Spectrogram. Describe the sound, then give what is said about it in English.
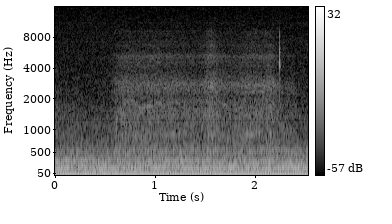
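A slow, deep breath drawn in during a calming relaxation exercise, heard as a soft, faint airy hiss that lasts well over a second over a steady low background rumble. “So let's just relax. Taking deep breaths in”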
